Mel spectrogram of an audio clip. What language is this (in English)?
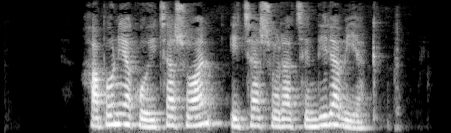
Basque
